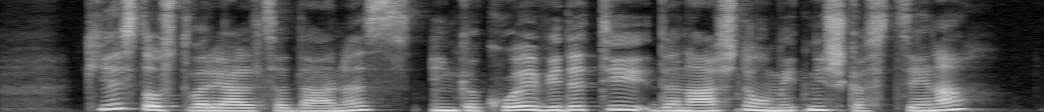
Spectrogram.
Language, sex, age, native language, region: Slovenian, female, 18-29, Slovenian, Southeast Slovenia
